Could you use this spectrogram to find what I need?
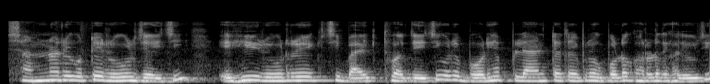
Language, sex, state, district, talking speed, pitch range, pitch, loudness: Odia, male, Odisha, Nuapada, 170 wpm, 160-185 Hz, 175 Hz, -11 LUFS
